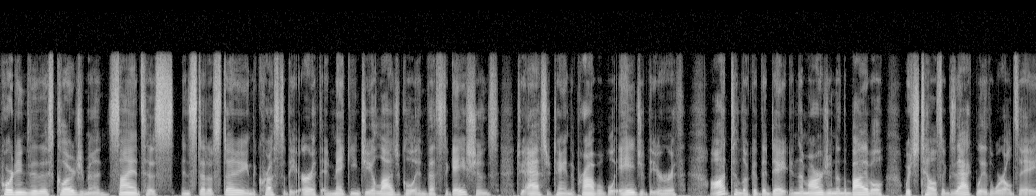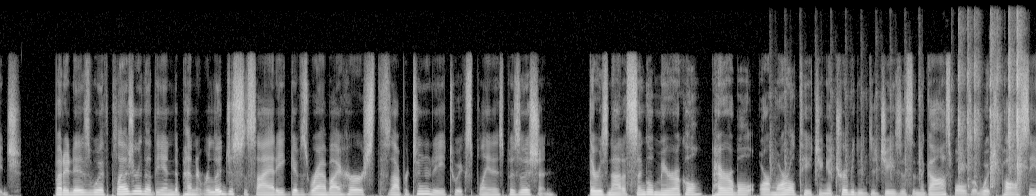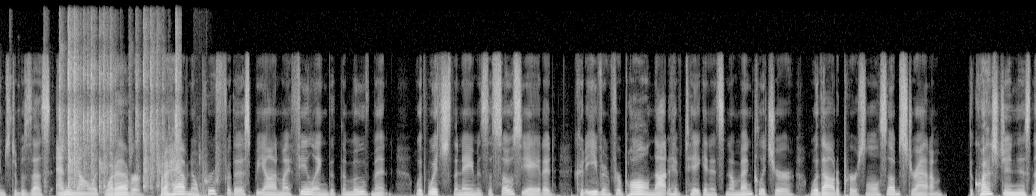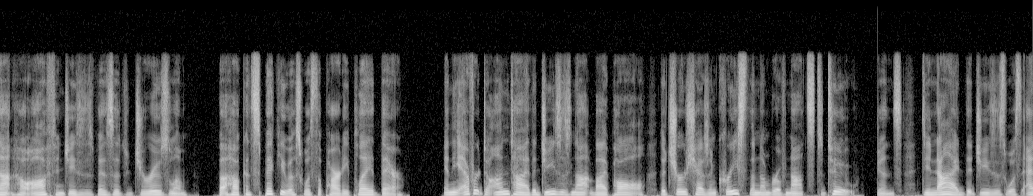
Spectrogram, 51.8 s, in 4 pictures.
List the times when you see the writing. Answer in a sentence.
You can't hear the writing here.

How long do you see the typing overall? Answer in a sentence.
The typing can be heard for 6 seconds in total.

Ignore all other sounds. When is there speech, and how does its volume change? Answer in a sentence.
You can hear the speech from 0.0 to 51.7 s, at a steady volume.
